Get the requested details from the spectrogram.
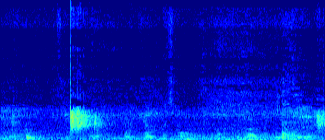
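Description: Billiard balls click sharply as a cue strikes the cue ball.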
